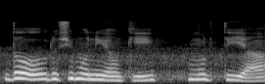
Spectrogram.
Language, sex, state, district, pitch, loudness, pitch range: Hindi, female, Uttar Pradesh, Jyotiba Phule Nagar, 225 Hz, -14 LUFS, 190-250 Hz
